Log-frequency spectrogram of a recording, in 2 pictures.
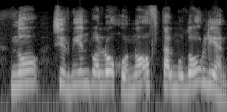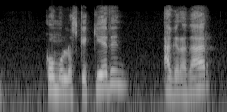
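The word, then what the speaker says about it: ὀφθαλμοδουλίαν: Déjenme tratar de pronunciarla en el idioma original, sería oftalmodoulian, oftalmodoulian, y sería una palabra compuesta de oftalmos, que tiene que ver con el ojo, con la vista, y doulian, otra vez,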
